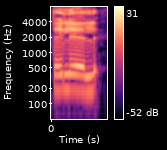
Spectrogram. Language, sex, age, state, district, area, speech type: Maithili, male, 30-45, Bihar, Madhubani, rural, spontaneous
